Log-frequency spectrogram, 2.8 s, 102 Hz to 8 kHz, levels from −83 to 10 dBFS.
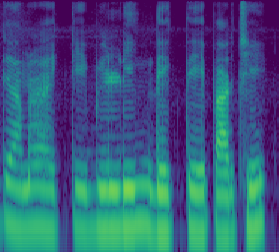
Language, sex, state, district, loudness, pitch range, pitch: Bengali, male, West Bengal, Cooch Behar, -18 LUFS, 145-155 Hz, 150 Hz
